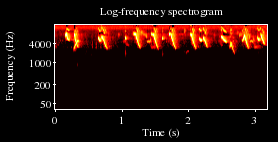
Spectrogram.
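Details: Saffron finches gathered at a feeding spot: loud, high, sharply down-slurred chirps repeated rapidly in quick pairs and bursts, nearly every quarter second, with a clean background.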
